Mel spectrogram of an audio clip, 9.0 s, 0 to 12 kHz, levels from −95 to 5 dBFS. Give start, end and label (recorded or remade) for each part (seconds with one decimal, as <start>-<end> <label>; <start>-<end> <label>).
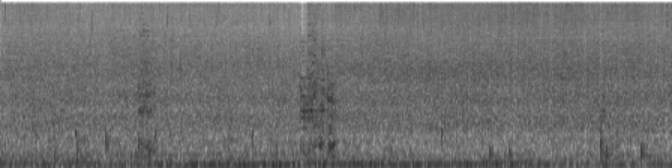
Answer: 0.0-9.0 recorded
